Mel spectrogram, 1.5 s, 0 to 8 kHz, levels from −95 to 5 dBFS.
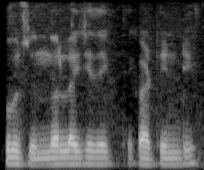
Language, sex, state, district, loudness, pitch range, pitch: Bengali, male, West Bengal, Paschim Medinipur, -26 LUFS, 110-115 Hz, 115 Hz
